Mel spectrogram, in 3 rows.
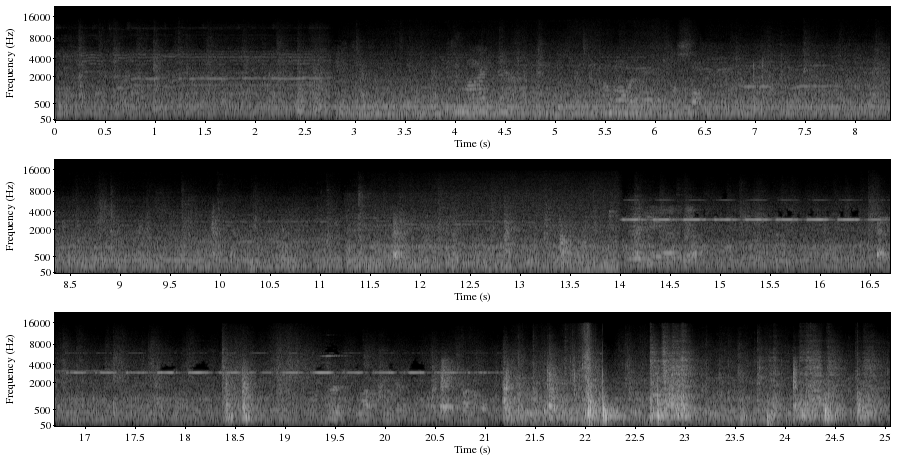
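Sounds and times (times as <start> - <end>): mechanical hum and hiss: 0.0 - 25.0.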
